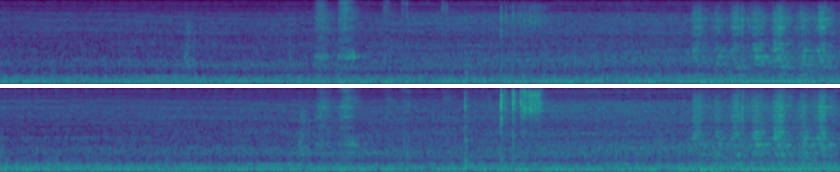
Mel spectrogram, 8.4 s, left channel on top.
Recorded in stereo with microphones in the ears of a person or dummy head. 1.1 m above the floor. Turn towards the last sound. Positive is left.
turn(degrees=5)  # may be behind; listen again after turning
